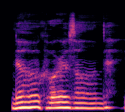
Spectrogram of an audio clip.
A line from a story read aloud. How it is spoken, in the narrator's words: he sighed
